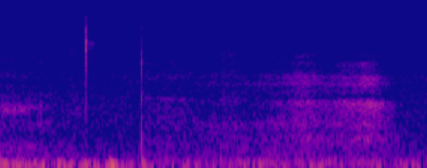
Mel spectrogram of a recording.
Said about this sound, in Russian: сегодня послушайте, как я тыкаюсь в телефоне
